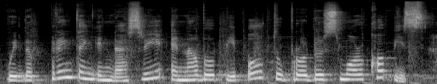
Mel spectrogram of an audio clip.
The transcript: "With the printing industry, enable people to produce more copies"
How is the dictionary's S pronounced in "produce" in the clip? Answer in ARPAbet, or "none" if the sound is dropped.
S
